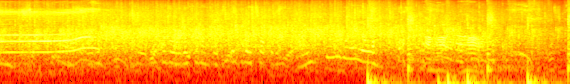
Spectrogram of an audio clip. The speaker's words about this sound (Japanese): それでは皆様お待たせいたしましたクリスマスツリーの点灯です今夜なんとニューヨークから駆けつけてくださったスペシャルゲストに伝統をお願いしたいと思います拍手でお迎えくださいませ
